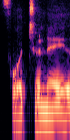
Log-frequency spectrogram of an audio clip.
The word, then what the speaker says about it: Fortuné: So for our friends here listening, Fortuné de Saint-Germain, Fortuné is my name in French. That's how you really pronounce it, Fortune in English.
